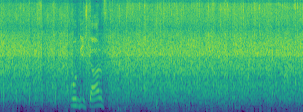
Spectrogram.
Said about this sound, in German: Bitte zum Abschluss noch einen großen Applaus für unsere Gäste, Ministerpräsident Viktor Orban, Bundeskanzler Gerhard Schröder.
